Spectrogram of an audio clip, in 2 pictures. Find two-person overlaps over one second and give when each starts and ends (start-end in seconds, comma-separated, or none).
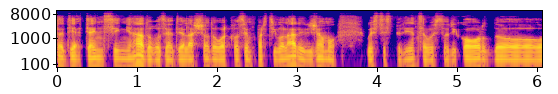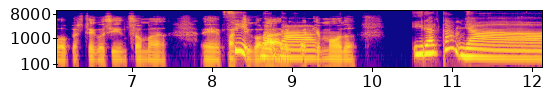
8.1-9.3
